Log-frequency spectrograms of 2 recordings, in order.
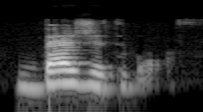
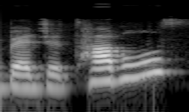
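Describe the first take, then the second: First: The stress is on the first syllable. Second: The stress is on a later syllable. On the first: The speaker calls it right. "We say vegetables" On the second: The speaker calls it wrong. "We don't say vegetables or vegetables"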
